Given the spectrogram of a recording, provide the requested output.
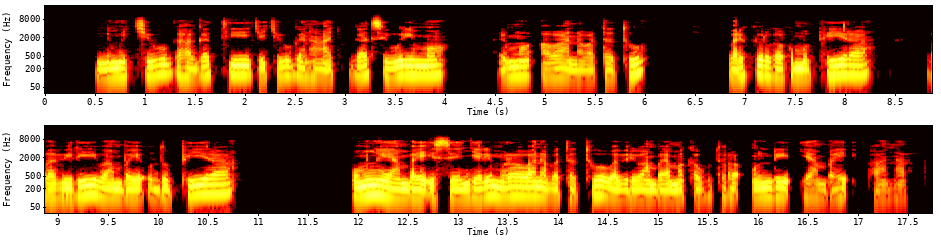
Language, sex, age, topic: Kinyarwanda, female, 25-35, government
